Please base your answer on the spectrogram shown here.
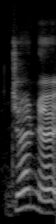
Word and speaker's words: genre: like so french okay so how you pronounce it it's like john okay genre okay so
